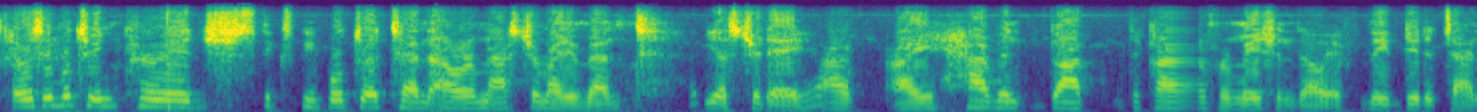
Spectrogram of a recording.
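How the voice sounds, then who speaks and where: Fairly slow delivery with ordinary pitch variation, dry and close with no echo, over noticeable background noise. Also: woman. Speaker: inside sales agent. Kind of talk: group coaching call. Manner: halting.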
